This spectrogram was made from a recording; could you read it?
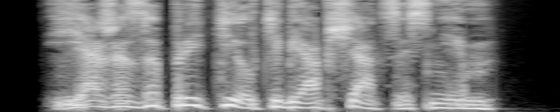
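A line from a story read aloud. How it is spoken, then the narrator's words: Near-growl over phone. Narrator (Russian): едва ли не прорычал в трубку Лазарев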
